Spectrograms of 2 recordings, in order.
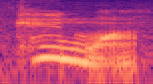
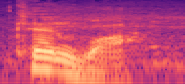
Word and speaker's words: quinoa: can make it tasta no it's kenoa kenoa so you can put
